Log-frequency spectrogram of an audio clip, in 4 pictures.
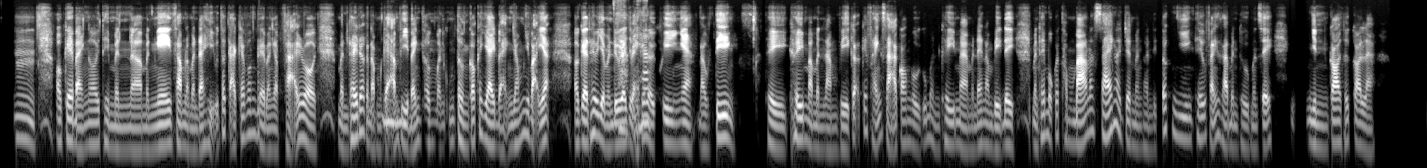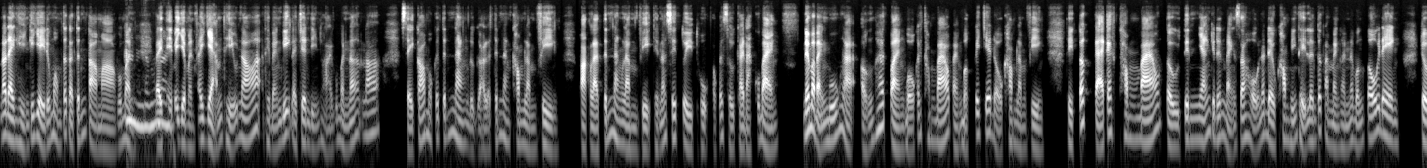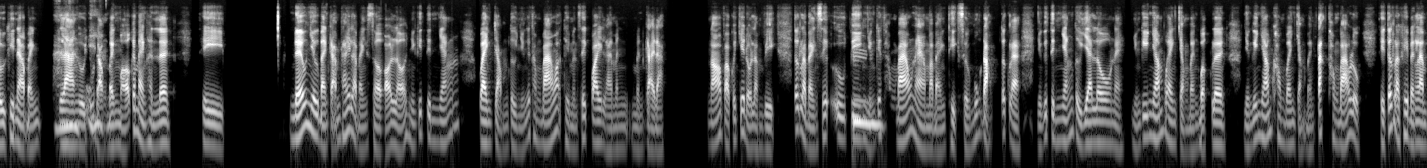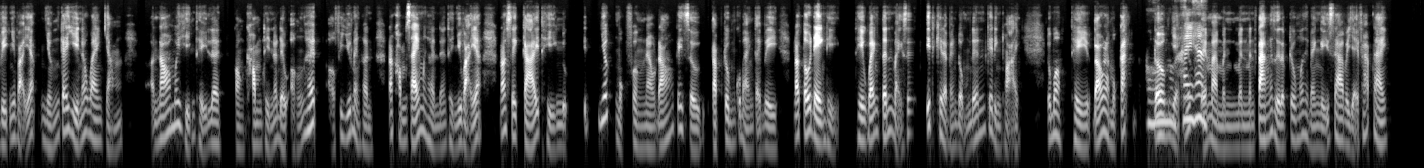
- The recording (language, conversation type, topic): Vietnamese, advice, Làm thế nào để duy trì sự tập trung lâu hơn khi học hoặc làm việc?
- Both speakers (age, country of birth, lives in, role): 20-24, Vietnam, France, user; 25-29, Vietnam, Vietnam, advisor
- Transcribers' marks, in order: tapping; other background noise; tsk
